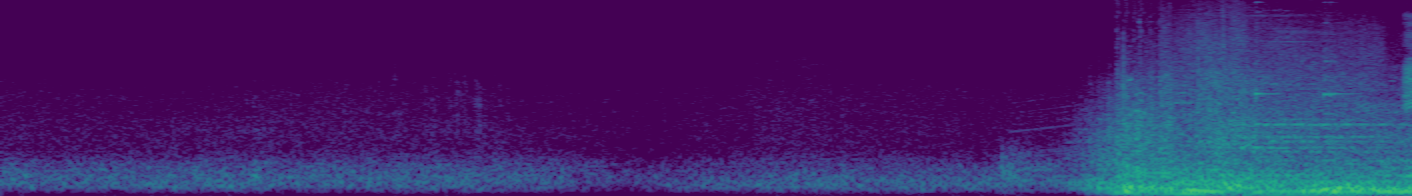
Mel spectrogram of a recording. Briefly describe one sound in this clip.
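Sea water washes and splashes against a ship's hull.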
